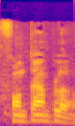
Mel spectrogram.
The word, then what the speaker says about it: Fontainebleau: Tomorrow morning I'm leaving for Fontainebleau, is that it? How do you say it? Fontainebleau, yeah.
